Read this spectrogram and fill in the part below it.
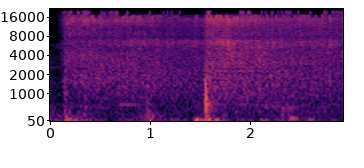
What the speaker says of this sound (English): Make sure the bread is fully covered with grease. You have to put it on the pan.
